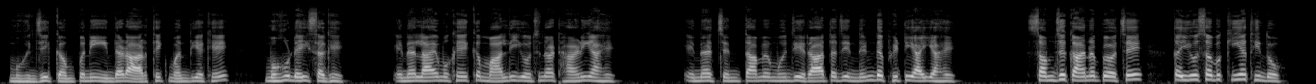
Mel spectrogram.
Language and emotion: Sindhi, fearful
